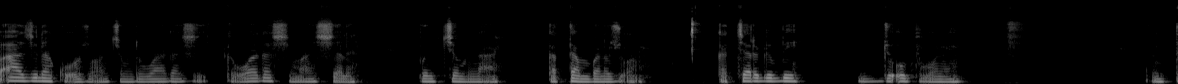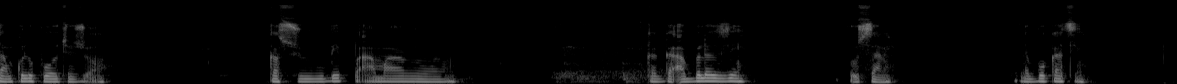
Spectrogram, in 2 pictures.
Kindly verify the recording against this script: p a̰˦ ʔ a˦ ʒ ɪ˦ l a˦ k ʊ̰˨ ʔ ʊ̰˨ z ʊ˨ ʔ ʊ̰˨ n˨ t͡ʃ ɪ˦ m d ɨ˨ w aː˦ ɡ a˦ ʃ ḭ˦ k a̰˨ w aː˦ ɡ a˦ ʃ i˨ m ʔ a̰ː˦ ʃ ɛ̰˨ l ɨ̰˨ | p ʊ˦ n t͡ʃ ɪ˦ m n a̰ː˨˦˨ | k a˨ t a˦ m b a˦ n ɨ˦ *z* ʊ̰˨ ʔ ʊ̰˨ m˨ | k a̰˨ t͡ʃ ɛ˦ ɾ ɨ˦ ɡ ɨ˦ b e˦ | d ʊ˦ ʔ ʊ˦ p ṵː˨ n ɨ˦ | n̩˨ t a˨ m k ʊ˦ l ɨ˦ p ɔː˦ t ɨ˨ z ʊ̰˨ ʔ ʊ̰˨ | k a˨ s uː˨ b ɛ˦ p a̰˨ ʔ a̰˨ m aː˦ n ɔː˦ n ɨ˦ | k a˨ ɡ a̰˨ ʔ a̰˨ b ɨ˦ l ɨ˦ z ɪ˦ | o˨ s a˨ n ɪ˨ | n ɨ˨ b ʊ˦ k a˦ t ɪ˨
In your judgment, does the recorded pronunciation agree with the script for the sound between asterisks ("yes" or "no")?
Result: yes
